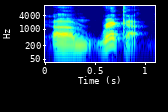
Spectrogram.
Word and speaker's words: Ricca: Do you pronounce your name Ricca or is it Ricca? – That's a great question, because it's supposed to be, I mean, we pronounce it Ricca.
